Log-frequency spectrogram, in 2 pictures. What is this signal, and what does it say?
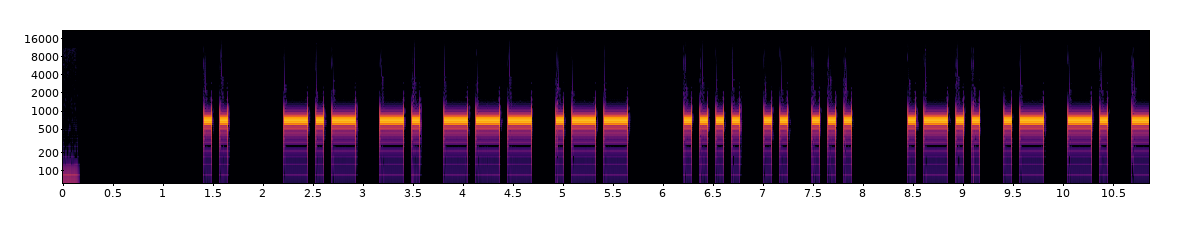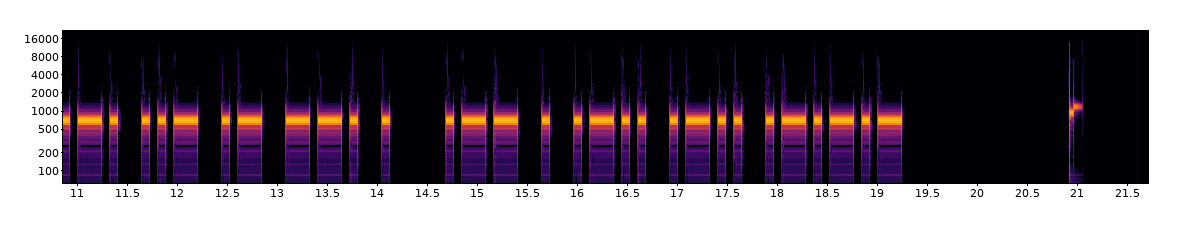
Morse code, heard as a keyed tone, about 15 wpm, 700 Hz. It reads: I KNOW HIS LANGUAGE WELL.
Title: Sentences from Top 1000 Words - Review Part 3 - 15wpm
